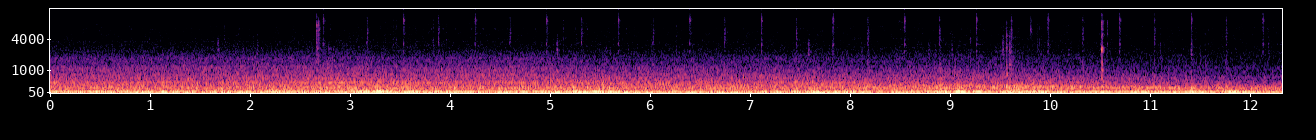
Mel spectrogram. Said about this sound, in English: this engine, it's just so smooth. This is such a smooth engine.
